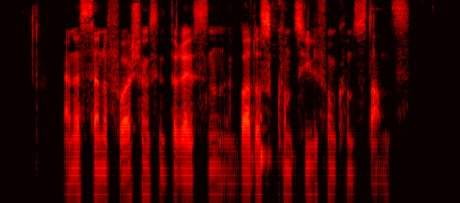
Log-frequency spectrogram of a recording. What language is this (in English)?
German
